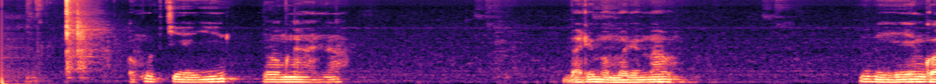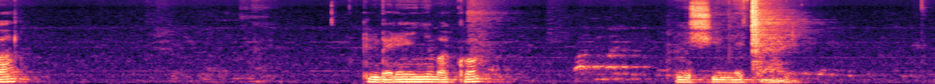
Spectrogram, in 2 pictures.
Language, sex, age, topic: Kinyarwanda, male, 25-35, health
